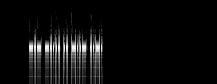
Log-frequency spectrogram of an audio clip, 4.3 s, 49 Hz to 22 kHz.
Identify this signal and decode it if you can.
Morse code, heard as a keyed tone, about 44 wpm, 700 Hz. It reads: K6IXF
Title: USA Call Signs 45wpm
